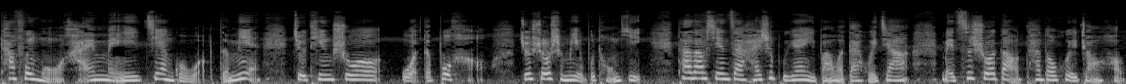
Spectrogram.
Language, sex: Chinese, female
